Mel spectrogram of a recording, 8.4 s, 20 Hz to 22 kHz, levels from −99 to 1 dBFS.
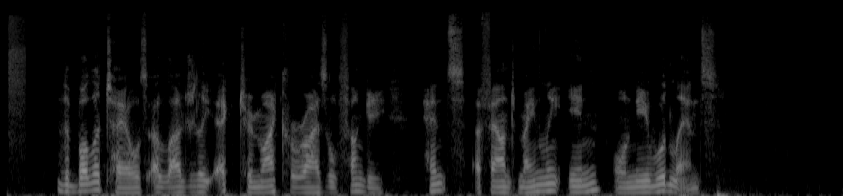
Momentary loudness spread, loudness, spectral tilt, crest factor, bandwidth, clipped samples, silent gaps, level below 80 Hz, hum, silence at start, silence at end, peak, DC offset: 9 LU; -56 LUFS; -5.5 dB/octave; 20 dB; 16 kHz; under 0.1%; none; -76 dBFS; none; 0.1 s; 1 s; -36 dBFS; under 0.1%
